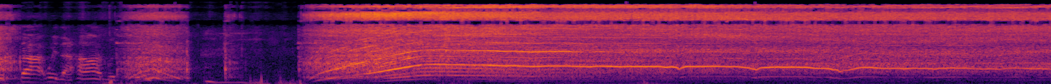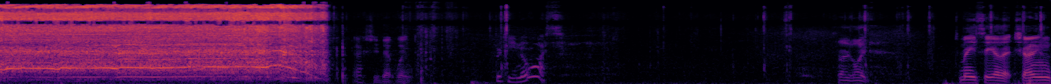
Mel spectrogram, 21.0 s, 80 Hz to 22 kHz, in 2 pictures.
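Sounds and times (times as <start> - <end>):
electric chainsaw cutting wood: 0.0 - 0.4, 1.2 - 2.4, 3.0 - 13.8.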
